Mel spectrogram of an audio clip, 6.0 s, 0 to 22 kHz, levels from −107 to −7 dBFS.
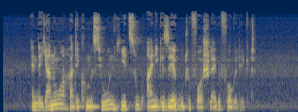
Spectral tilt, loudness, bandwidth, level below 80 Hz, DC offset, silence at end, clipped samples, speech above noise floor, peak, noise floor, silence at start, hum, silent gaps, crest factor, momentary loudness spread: -4 dB/octave; -27 LUFS; 14 kHz; -70 dBFS; under 0.1%; 0.85 s; under 0.1%; 35 dB; -8 dBFS; -62 dBFS; 0.6 s; none; none; 20 dB; 10 LU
